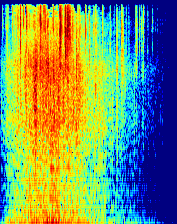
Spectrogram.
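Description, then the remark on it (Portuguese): A single roaring fireball explosion, a broad whooshing burst with heavy low rumble that swells and then fades out over about a second and a half. No voices. “Mas eu vou sumonear uma bola de fogo aqui”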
